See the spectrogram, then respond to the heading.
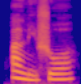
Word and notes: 按理说: àn lǐ shuō

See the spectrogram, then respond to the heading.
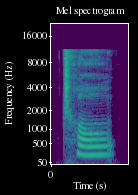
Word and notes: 筹: chóu

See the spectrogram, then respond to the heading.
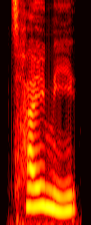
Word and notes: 猜谜: cāi mí

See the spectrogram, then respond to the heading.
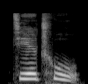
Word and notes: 接触: jiē chù

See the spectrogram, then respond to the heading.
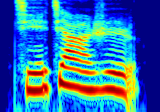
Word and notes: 节假日: jié jià rì

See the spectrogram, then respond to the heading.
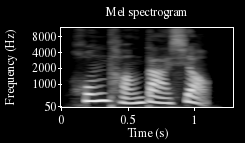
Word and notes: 哄堂大笑: hōng táng dà xiào

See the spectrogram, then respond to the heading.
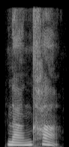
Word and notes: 难看: nán kàn

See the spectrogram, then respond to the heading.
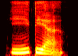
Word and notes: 疑点: yí diǎn

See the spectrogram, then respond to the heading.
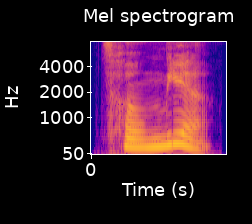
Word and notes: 层面: céng miàn

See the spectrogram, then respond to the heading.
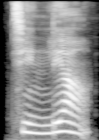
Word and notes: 尽量: jìn liàng

